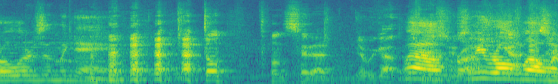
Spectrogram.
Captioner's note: laughs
